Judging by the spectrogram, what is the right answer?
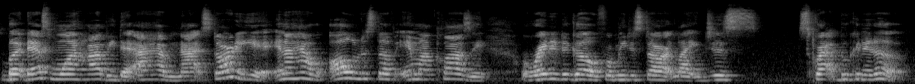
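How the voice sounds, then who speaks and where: A woman in her thirties chatting casually to camera, answering viewer questions with relaxed slang. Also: on the high side, moderate pace, distant mic. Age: 30s. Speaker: content creator. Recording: echoey room, mic set back.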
